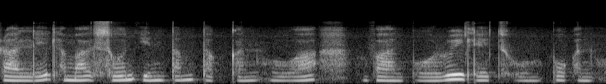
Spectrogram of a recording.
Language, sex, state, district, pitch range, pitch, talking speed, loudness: Mizo, female, Mizoram, Aizawl, 180-200 Hz, 190 Hz, 170 wpm, -20 LUFS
